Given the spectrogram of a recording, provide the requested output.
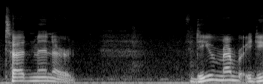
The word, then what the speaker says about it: Tubman: think of how you say her last name tman or do you remember do you know how to say her last name Todd who Harriet is it tman Tubman Tubman okay she felt like a nothing for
